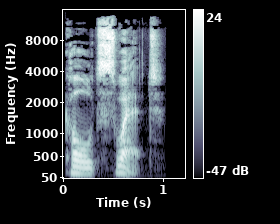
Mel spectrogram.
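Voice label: "cold sweat", British English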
